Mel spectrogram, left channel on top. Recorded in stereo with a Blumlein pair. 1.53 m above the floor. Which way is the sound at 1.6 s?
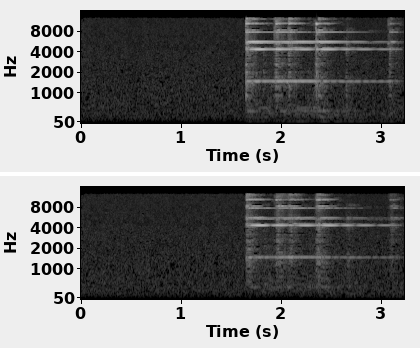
45° left.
